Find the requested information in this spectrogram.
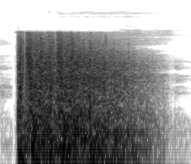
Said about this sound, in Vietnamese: Tiếng nổ lớn vang ra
